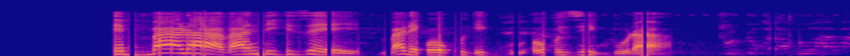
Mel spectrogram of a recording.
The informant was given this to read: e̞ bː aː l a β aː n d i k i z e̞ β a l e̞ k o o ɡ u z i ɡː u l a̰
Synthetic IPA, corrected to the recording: e̞ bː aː l a β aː n d i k i z e̞ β a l e̞ k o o k u z i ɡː u l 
